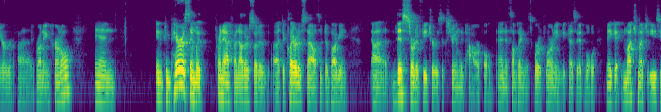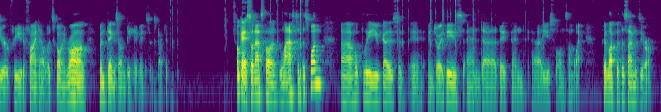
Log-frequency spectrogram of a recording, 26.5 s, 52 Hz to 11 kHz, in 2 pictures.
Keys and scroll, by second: 16.6 super+Tab, 18.7 Tab, 21.2 super+Tab.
